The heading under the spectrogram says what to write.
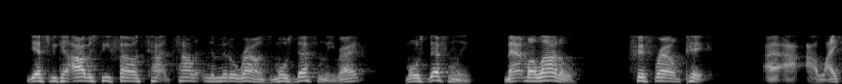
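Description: Nothing stood out on listening to this speech recording, which carries the expected narrow top end of a G.711 call path with nothing audible above about 4 kHz.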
